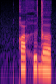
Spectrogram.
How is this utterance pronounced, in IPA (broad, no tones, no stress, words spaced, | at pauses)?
qɵhɨdɐ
